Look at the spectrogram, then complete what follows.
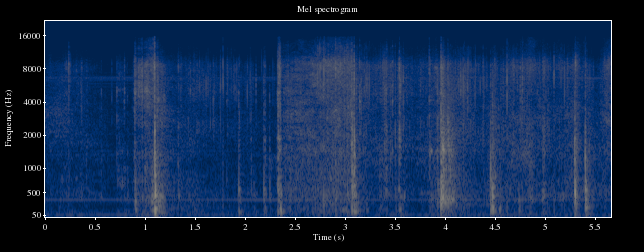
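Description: Cardboard box being slit open along its packing tape and its flaps pulled back: a run of short scratchy tearing and crinkling sounds, half a dozen sharp scrapes over a few seconds.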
